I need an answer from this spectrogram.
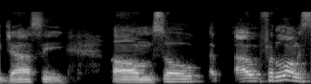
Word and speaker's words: Jahsee: they see it um even though it's phonetic and j-a-h-s-e-e Joshy um so for the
